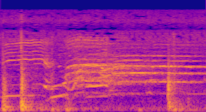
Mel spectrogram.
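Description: Children's voices calling out in long, drawn-out cries, with a hand banging twice on a door.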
